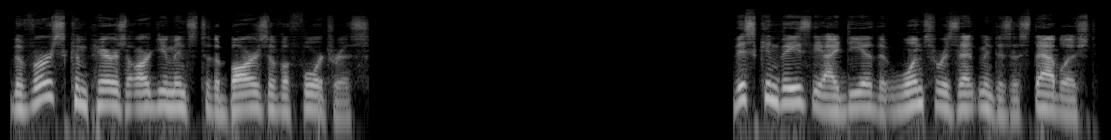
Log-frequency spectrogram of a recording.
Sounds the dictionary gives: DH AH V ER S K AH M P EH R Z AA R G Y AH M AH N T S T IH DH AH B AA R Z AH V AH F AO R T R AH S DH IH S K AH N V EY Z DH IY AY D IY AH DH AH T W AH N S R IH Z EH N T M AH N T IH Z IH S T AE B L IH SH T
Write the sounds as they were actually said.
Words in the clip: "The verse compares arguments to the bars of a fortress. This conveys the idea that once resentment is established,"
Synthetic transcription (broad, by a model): DH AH V ER S K AH M P EH R Z AA R G Y AH M AH N T S T IH DH AH B AA R Z AH V AH F AO R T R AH S DH IH S K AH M V EY Z DH IY AY D IY AH DH AH T W AH N S R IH Z EH N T M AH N T IH Z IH S T AE B L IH SH T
